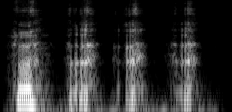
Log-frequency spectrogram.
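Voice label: Vox Happy, voices heroes English; kingsraid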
